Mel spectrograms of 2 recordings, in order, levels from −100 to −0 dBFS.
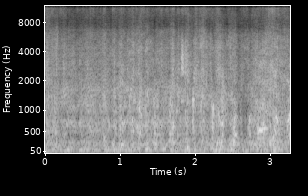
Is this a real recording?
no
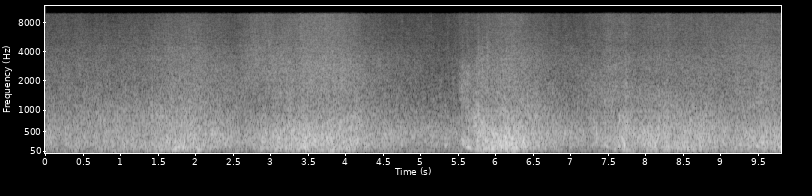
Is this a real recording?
yes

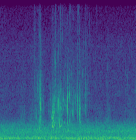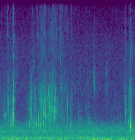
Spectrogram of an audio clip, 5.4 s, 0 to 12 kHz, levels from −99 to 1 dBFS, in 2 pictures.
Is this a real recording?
yes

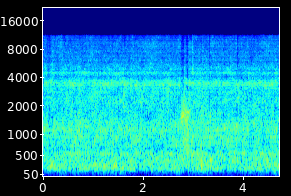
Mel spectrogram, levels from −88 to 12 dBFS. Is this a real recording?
no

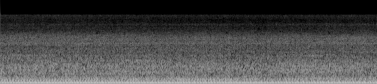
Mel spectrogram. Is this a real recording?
yes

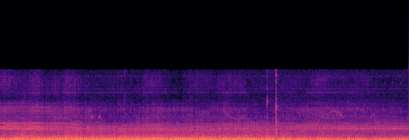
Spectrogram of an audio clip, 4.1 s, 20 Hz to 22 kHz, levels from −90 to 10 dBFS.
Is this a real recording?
yes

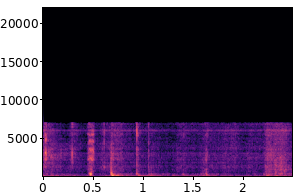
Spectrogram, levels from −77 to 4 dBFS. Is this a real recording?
no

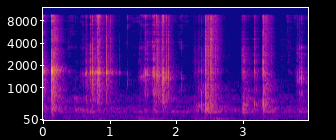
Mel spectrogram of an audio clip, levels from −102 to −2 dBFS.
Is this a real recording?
yes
